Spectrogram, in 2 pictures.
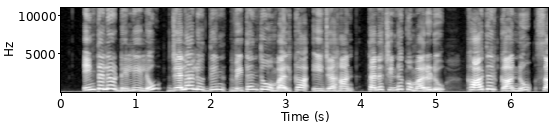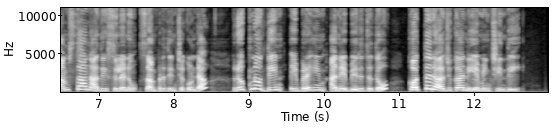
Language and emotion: Telugu, neutral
